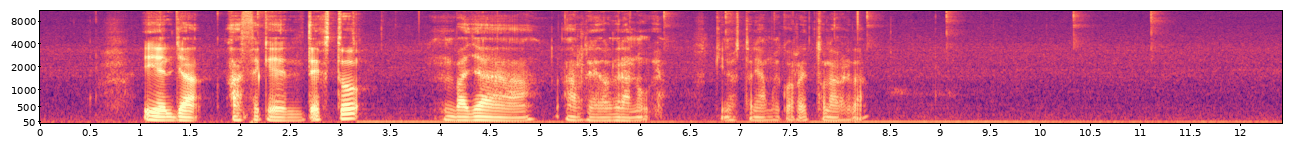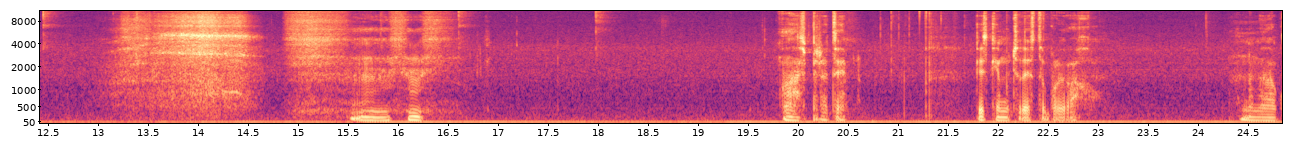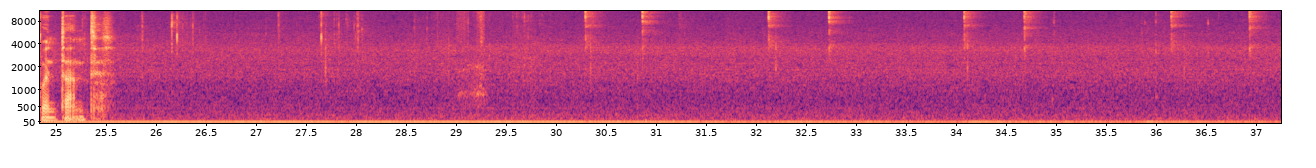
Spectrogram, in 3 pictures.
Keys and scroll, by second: 20.2 super+z, 21.1 super+z, 21.9 super+z, 22.8 super+z, 25.2 super+z, 26.4 super+z, 27.8 shift+super+z.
